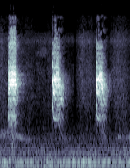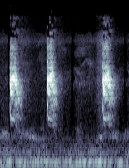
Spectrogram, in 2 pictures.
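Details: Harsh, rasping squawks from a long-tailed shrike, repeated a little under once a second, in a 'toet toet' recording for training pet birds, with low steady hum behind.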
